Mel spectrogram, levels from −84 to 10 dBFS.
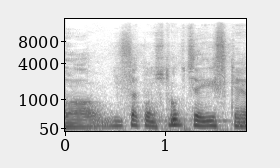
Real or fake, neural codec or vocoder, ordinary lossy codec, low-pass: fake; codec, 44.1 kHz, 3.4 kbps, Pupu-Codec; AAC, 96 kbps; 14.4 kHz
